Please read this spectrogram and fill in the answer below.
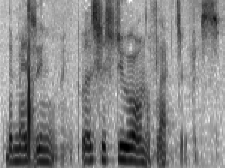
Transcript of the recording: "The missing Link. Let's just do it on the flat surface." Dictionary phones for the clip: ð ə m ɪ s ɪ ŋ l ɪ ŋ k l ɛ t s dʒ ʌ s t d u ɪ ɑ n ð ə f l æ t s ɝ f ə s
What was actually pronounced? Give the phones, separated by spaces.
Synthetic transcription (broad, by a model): ð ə m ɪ s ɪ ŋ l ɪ k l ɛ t s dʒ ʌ s d u ɪ n ð ə f l æ t s ɝ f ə s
